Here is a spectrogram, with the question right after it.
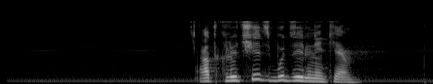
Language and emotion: Russian, neutral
